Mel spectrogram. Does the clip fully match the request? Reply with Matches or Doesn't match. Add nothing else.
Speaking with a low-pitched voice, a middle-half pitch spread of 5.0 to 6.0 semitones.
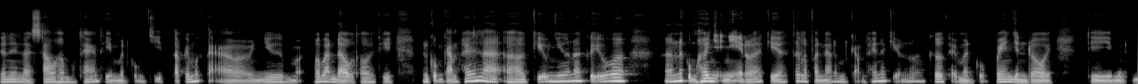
Matches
